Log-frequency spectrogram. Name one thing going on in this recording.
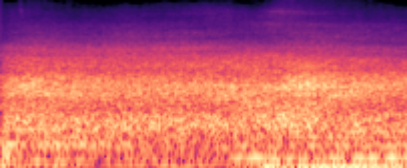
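Cars drive past through an echoing underpass.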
